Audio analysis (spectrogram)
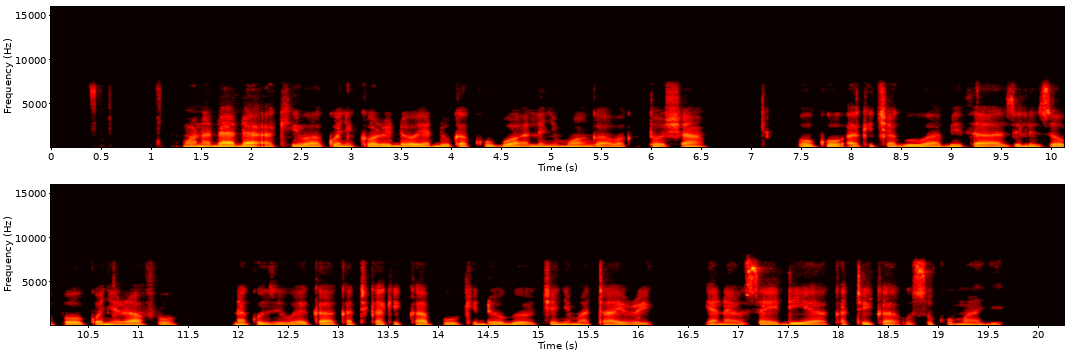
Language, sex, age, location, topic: Swahili, male, 25-35, Dar es Salaam, finance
